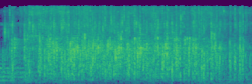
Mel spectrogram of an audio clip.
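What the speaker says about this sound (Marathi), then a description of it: "तरण्या पोरांसाठी एकदा टाळ्या वाजवा" Audience at a village bharud comedy performance clapping together, a dense, steady burst of applause that holds for several seconds, loud and close with faint crowd murmur.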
